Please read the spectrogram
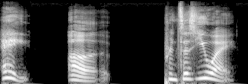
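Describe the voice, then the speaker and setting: A woman's voice: fairly high pitch, very animated, takes it slowly, no room sound, clean studio sound, pitched above the performer's own voice. Woman voicing an awkward, eager teenage boy. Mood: awkward, apologetic. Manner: casual, hesitant, blurting.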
